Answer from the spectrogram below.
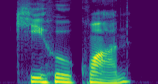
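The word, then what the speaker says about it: Ke Huy Quan: I know I'm going to say his name right. Ki-Hoo Kwan, who we talked about last night, who was in The Goonies.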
